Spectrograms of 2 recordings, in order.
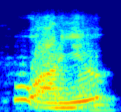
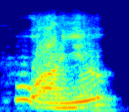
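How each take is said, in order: First: The words run smoothly together as one unit. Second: The same.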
